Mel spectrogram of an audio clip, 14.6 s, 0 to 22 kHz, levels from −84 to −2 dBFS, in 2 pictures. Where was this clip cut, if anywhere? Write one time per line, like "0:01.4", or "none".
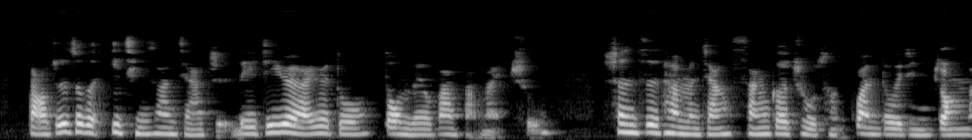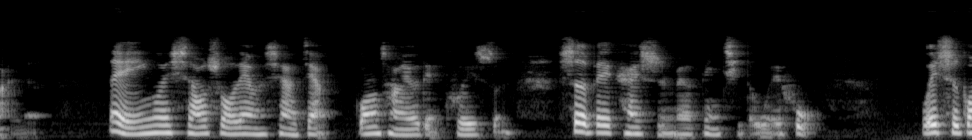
none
